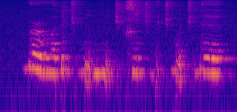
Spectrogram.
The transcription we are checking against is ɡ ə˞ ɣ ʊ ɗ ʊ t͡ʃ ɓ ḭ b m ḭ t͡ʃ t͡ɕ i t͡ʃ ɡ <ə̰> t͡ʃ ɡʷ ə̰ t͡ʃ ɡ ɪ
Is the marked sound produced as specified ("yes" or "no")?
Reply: yes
